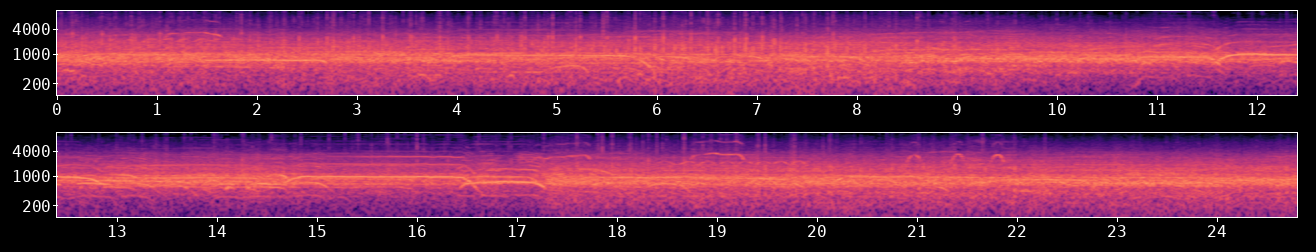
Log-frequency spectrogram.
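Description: A large crowd cheers and shouts in a large echoing hall.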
